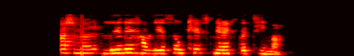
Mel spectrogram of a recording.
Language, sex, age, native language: Icelandic, female, 20-29, Icelandic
